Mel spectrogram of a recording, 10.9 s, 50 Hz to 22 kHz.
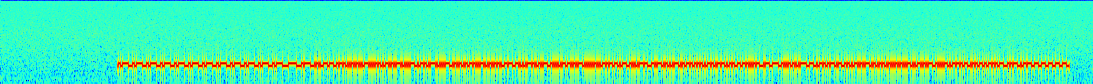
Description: NAVTEX (SITOR-B), 100 baud, 170 Hz shift, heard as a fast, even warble, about 960 Hz centre. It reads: VIER JAHRE SPATER WECKT IHN CORTANA WIEDER AUF.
